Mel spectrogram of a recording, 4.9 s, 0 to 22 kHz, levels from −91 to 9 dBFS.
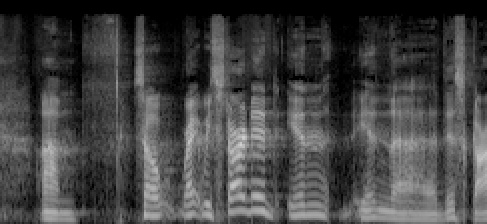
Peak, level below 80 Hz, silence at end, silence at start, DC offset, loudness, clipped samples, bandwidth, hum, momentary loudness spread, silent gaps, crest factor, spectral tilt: -2 dBFS; -66 dBFS; 0 s; 0 s; under 0.1%; -22 LUFS; under 0.1%; 16.5 kHz; none; 19 LU; none; 20 dB; -3 dB/octave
